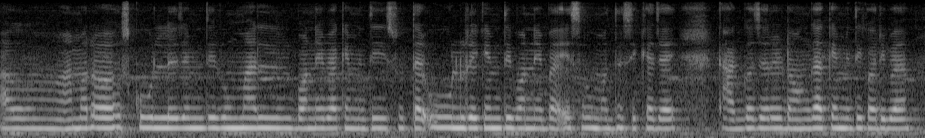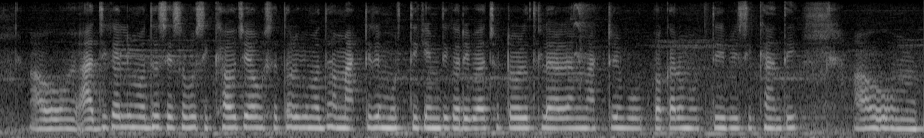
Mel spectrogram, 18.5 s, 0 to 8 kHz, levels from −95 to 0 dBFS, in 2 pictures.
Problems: low volume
